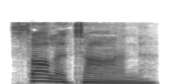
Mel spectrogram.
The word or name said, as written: soliton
